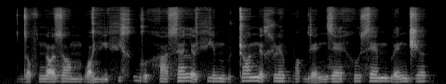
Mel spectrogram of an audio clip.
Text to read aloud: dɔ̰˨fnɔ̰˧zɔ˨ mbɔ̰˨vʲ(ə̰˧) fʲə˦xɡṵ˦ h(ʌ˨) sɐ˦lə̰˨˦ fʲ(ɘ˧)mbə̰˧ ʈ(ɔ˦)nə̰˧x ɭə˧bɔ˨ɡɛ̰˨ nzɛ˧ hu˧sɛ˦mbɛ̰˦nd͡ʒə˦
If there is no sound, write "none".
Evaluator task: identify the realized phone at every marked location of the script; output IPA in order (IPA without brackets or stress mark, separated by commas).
ə̰˧, ɒ˨, ɛ˧, ɔ˦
